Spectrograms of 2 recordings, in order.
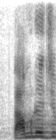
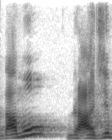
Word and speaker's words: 나무라지: 흔히들 바래다, 나무래다가 발음하기 쉽다 보니까 자꾸 사람들이 나무래지 마라, 바래지 마라 이렇게 말하고 그렇게 쓰는 경우가 있는데 잘못된 거야. 나무래지 마라가 아니라 시작. 나무라지 마라. 바래지 마라가 아니라 시작. 바라지 마라.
